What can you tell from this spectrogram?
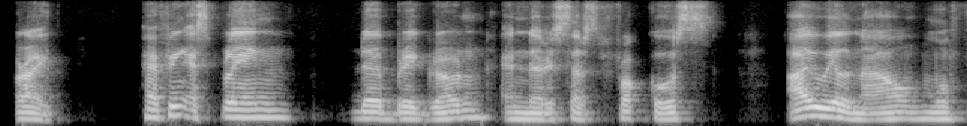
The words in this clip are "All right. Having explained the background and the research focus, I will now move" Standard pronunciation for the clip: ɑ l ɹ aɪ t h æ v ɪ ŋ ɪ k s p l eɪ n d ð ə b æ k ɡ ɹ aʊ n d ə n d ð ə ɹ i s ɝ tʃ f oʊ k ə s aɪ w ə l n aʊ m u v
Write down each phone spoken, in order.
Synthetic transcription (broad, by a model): ɹ aɪ t h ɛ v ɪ ŋ ɪ k s p l eɪ n d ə b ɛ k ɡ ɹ aʊ n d ə n d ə ɹ i s ɝ tʃ f oʊ k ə s aɪ w ə l n aʊ m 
